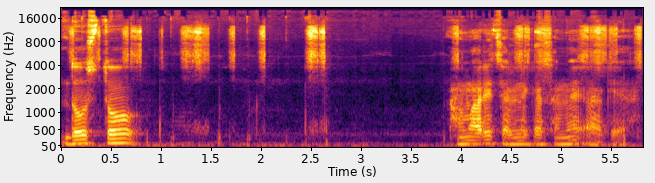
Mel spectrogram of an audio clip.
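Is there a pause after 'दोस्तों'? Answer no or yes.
yes. There is a pause after the first word. The friends are called to attention first. The speaker calls it right. "अल्प विराम प्रयोग हुआ"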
